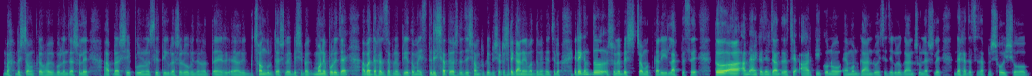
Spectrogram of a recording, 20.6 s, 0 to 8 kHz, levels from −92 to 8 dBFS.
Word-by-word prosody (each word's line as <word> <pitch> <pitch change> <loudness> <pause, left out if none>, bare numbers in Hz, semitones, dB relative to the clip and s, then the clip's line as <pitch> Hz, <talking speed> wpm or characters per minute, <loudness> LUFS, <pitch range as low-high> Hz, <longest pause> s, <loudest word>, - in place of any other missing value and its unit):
বাহ! - - -1
বেশ - - -2
চমৎকারভাবে 95 -2 -1
বললেন 95 -1 -5
যে - - +1
আসলে, 100 0 -2 0.5
আপনার 95 0 -1
সেই 95 - -3
পুরনো 100 0 -3
স্মৃতিগুলো 95 0 -5
আসলে 95 0 -7
রবীন্দ্রনাথের 95 0 -6 0.2
অ্যা 90 0 -3 0.4
সং 115 - +5
গুলোতে 95 -1 -4
আসলে 95 - -4
বেশিরভাগ 100 -2 -4 0.2
মনে 130 +1 +5
পড়ে 105 -3 +3
যায়। - - +5 0.3
আবার 120 +1 +7
দেখা 110 +1 +2
যাচ্ছে 105 +2 -4
আপনার 100 -1 -6
প্রিয়তমা 95 -2 -2
স্ত্রীর 120 +2 -2
সাথেও 105 - +4
আসলে 100 -1 -8
যে 100 - -1
সম্পর্কের 100 -3 -3
বিষয়টা, - - -6
সেটা - - +2
গানের 105 -2 +4
মাধ্যমে 95 +1 -5
হয়েছিল। 95 -3 -6 0.4
এটা 175 - +9
কিন্তু 180 0 +2 0.3
শুনে 145 -4 -1
বেশ 110 - +1 0.2
চমৎকারই 100 -2 0
লাগতেছে। - - -3 0.4
তো 140 - +10 0.3
আ - - +10 0.2
আমি 175 - -1
আরেকটা 155 0 0
জিনিস 155 -4 -2
জানতে 120 0 +3
চাচ্ছি, 115 - -5 0.2
আর 120 0 0
কি 125 - -7
কোন 115 0 -2 0.3
এমন 105 +1 -5
গান 100 0 0
রয়েছে, 95 -1 -7
যেগুলো 100 0 -5
গান 95 0 -2
শুনলে 95 -2 -7
আসলে - - -6 0.4
দেখা - - 0
যাচ্ছে - - -10
যে, - - -4
আপনার 95 - -12
শৈশব, 95 -2 -4
100 Hz, 185 wpm, -23 LUFS, 95-110 Hz, 0.5 s, তো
